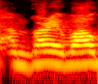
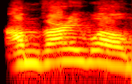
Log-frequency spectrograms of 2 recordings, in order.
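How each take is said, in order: First: Said in the usual way. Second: "very" hit louder and held; "very" pressed harder on the first go; stress on very. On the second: Real, not acted. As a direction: lean into "very" with a firm fall.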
